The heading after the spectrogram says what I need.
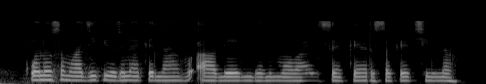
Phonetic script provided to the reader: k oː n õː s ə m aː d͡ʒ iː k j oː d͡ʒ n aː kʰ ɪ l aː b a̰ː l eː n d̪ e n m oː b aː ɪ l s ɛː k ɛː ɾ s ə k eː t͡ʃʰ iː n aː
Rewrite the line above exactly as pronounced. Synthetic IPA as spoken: k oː n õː s ə m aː d͡ʒ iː k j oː d͡ʒ n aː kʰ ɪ l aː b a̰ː l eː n d̪ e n m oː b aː ɪ l s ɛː k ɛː ɾ s ə k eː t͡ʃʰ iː n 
